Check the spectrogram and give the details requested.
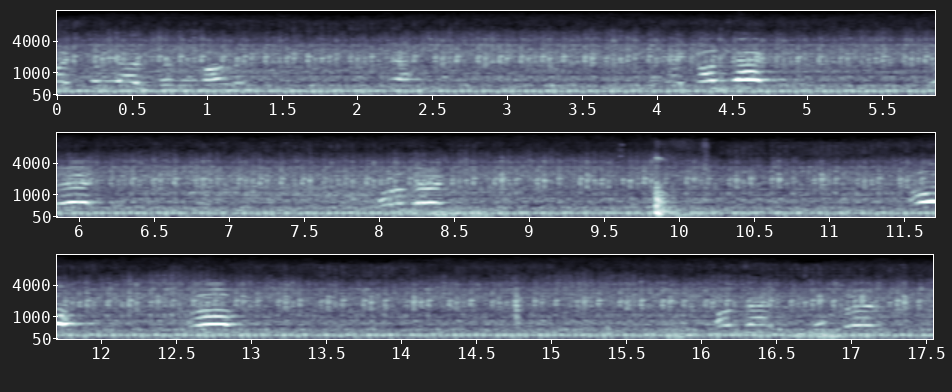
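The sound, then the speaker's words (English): A propeller aircraft engine starts up and idles through its initial warm-up with a steady, rumbling drone that holds an even pitch and loudness, with faint, brief sounds occasionally rising above it. “It'll also give you some idea of the time that it takes from startup to getting airborne”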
